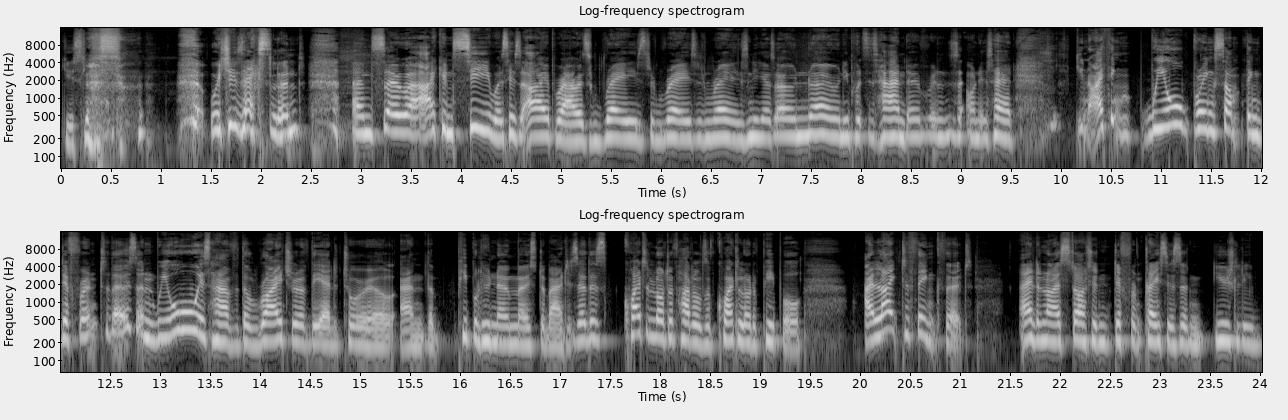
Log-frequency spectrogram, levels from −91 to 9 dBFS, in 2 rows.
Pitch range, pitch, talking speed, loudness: 205-250 Hz, 220 Hz, 220 wpm, -17 LUFS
